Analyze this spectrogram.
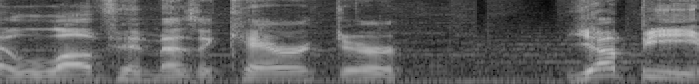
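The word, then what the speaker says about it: Youpi: him as a character yepy or as everyone so incorrectly pronounces him yuppi yep is a cool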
